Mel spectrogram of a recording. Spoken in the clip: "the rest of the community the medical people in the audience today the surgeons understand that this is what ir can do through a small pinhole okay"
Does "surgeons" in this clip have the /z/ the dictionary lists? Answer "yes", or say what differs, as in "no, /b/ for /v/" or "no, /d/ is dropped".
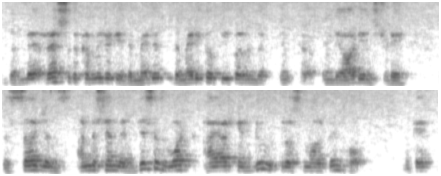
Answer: no, /s/ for /z/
